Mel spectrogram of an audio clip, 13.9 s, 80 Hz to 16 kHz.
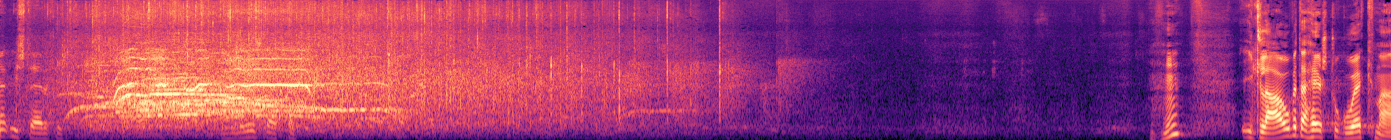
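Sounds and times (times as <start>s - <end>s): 
speech: 0.0s - 1.3s, 2.3s - 3.4s, 11.6s - 13.8s
audience applause: 0.3s - 8.0s
cheering voices: 0.6s - 4.4s.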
